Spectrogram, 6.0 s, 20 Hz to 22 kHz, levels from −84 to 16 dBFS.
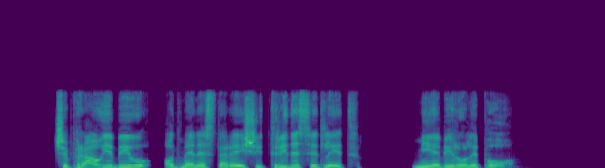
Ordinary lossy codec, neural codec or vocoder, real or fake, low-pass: none; vocoder, 22.05 kHz, 80 mel bands, Vocos; fake; 9.9 kHz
